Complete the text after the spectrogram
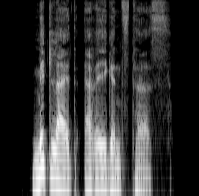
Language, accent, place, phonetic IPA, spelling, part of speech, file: German, Germany, Berlin, [ˈmɪtlaɪ̯tʔɛɐ̯ˌʁeːɡn̩t͡stəs], mitleiderregendstes, adjective, De-mitleiderregendstes.ogg
- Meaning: strong/mixed nominative/accusative neuter singular superlative degree of mitleiderregend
